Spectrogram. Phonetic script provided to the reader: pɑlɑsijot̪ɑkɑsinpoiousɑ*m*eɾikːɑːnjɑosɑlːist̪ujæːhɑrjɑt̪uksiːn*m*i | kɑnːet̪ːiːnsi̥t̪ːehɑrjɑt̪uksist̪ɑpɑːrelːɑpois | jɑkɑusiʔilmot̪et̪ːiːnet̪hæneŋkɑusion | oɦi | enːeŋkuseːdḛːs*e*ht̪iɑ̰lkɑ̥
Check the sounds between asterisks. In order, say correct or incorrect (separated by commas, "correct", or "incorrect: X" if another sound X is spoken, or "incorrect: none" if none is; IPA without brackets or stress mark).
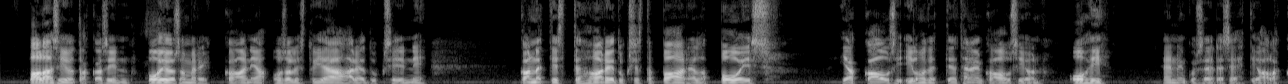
correct, incorrect: n, correct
